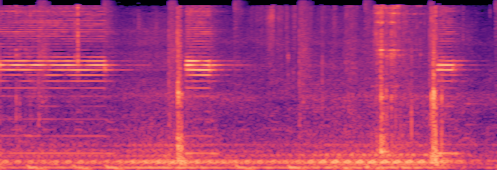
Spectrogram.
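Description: A car engine rumbles close by with a steady, low hum, broken by a couple of brief sharp rattles as the vehicle moves past, almost hitting another car. No one speaks.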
